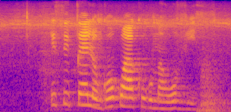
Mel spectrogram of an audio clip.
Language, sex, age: Zulu, female, 25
